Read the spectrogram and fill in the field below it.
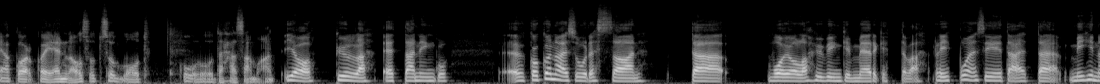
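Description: Nothing stood out on listening to this speech recording.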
